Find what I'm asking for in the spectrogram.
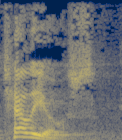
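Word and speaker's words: teleos (τέλειος): And it's pronounced teleos. Teleos.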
